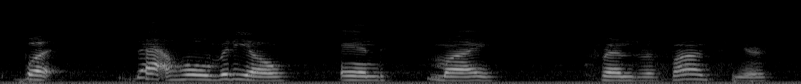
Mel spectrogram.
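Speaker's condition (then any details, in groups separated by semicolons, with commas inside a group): Cerebral palsy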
